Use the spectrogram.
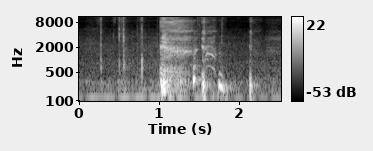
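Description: A burst of coughing, a few rough hacks close together, loud and near, with a faint steady hum underneath.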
